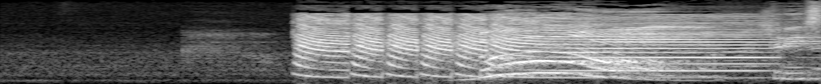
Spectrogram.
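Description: Air horn sound effect cutting in suddenly about a second and a half in, loud, its pitch sliding down at first and then holding steady until near the end.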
